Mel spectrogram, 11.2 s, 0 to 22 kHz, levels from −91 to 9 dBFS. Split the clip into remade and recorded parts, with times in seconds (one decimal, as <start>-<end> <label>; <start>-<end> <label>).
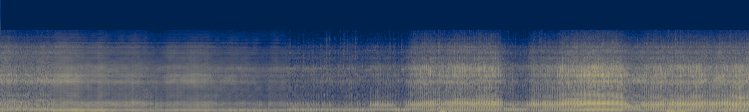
0.0-0.8 recorded; 0.8-4.3 remade; 4.3-11.2 recorded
